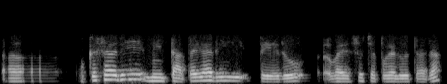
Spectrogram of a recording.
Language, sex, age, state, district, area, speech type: Telugu, male, 18-30, Telangana, Mahabubabad, urban, conversation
